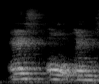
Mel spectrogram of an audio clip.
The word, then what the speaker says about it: son: And then il and l, it will be son, S-O-N, son, sa and say.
